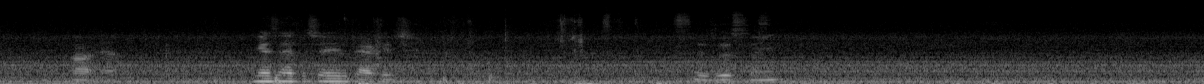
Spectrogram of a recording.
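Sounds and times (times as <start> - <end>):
low hum of room noise: 0.0 - 12.0.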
